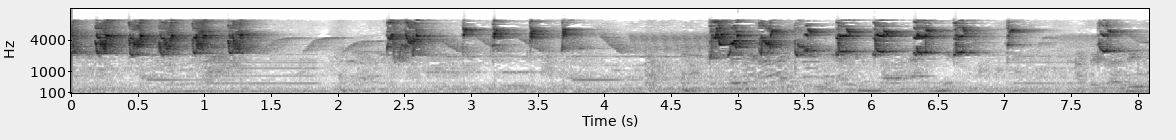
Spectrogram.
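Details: Lovebird whose song is said to have collapsed during its moult, repeating shrill, buzzy chirps in fast runs of four to eight notes, separated by short silent gaps.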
